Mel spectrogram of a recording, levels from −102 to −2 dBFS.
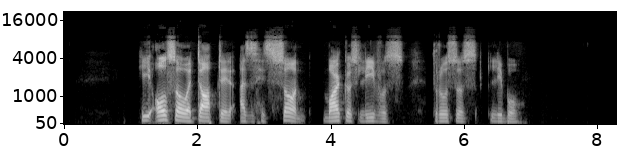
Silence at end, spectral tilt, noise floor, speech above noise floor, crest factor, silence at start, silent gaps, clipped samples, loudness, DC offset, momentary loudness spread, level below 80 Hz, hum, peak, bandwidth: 1.5 s; -2 dB/octave; -87 dBFS; 61 dB; 24 dB; 1.15 s; 3.75-3.80 s; under 0.1%; -25 LUFS; under 0.1%; 16 LU; -66 dBFS; none; -6 dBFS; 11 kHz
